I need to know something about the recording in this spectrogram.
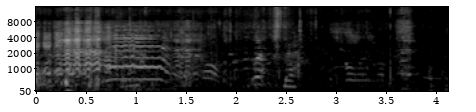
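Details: Goats acquired by a mountain-dwelling nomadic family for their milk and yogurt give a long trembling bleat over the first second and a half, fading into quieter voices and background noise.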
